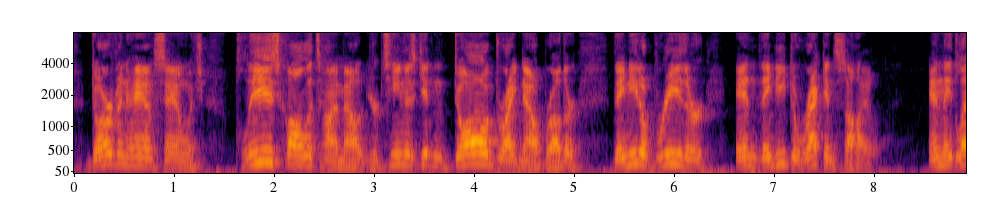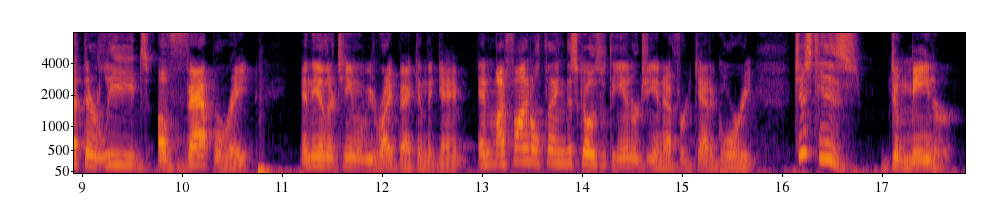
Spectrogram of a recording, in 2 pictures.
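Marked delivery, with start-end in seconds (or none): none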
